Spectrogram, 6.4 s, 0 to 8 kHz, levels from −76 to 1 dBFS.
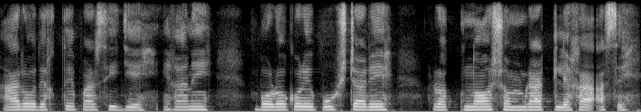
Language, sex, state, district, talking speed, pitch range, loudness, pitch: Bengali, female, Assam, Hailakandi, 110 wpm, 200-205 Hz, -16 LUFS, 200 Hz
